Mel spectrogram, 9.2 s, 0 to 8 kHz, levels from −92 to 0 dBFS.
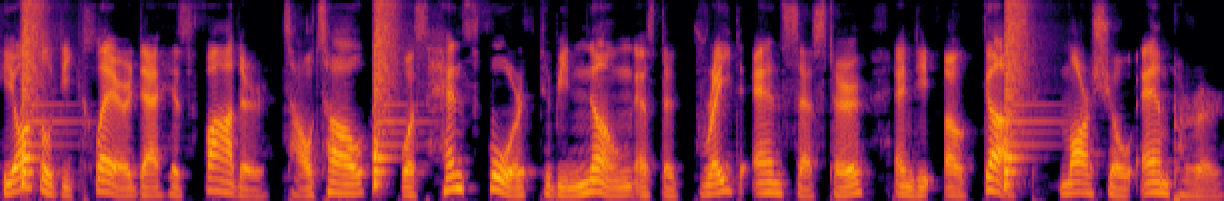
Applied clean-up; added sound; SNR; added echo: classical method Wiener filter.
